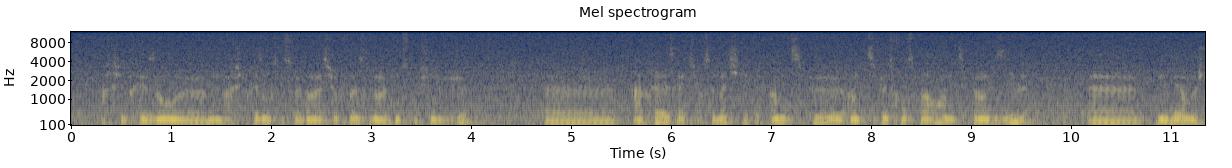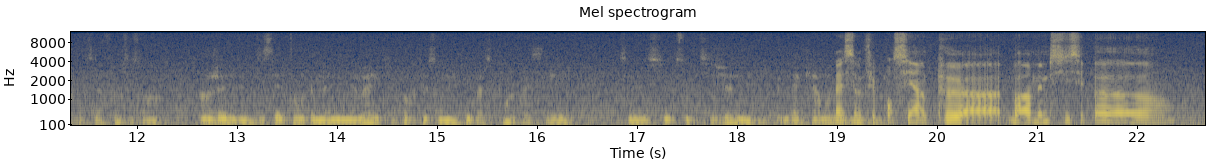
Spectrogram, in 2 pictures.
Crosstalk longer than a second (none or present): none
